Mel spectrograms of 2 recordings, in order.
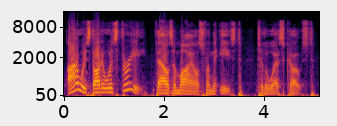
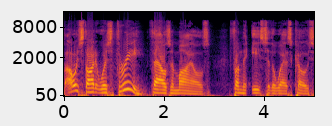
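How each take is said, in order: First: Only three carries the stress. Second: Both three and thousand carry stress. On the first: The speaker calls it right. "probably put it on three" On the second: The speaker calls it wrong. "you probably put stress on both"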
